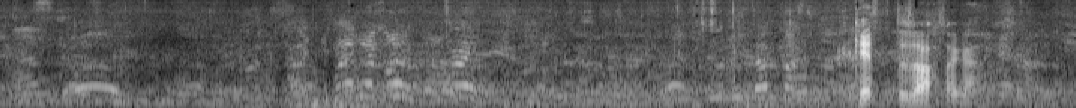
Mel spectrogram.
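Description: A crowd of men talks and calls out outdoors.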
